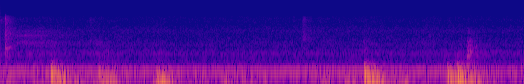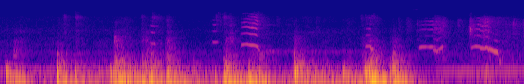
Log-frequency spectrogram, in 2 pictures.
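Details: A female Siberian Husky puppy playing in a pen, perhaps wanting attention, gives short, high whimpers and yips amid soft thumps and a low background hum.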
